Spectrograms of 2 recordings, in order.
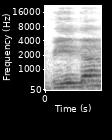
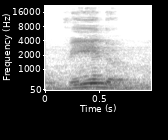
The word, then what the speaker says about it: वेद: वेदा means knowledge. देखो, वेद वेद, वेदा, ऐसे actually वेद ही pronounce करते हैं, लेकिन इंग्लिश में ये लगाते हैं इसलिए हम वेदा पढ़ते हैं।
